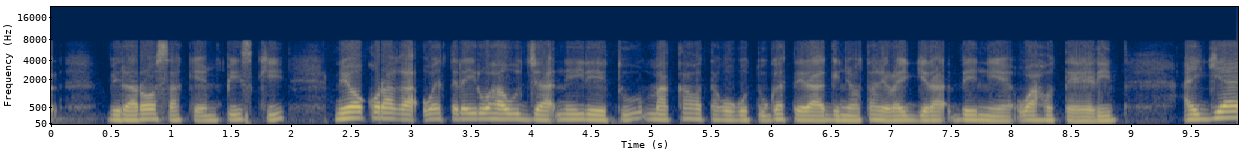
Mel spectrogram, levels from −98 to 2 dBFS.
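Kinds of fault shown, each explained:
4-bit ADPCM compression, throughout: every sample is coded as a coarse 4-bit step from a predicted value, with the step size adapting as the speech goes on. The result is a gritty hiss that rides on each loud syllable and rises and falls with the voice, plus roughness on sharp onsets where the step size lags behind. The damage is heavy, and nothing sounds above about 7.8 kHz, which fits a 64 kbps stream at a 16 kHz sample rate and leaves the top dull.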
